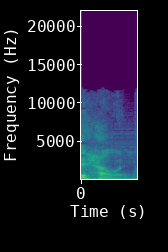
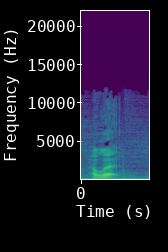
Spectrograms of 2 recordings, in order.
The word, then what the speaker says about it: Hallett: I thought it would be remiss of us not to mention that this past week, Andy Hallett, I'm going to say, or Halle. – How you spell it? – H-A-L-L-E-T, but I think there's a little funky thing over the E. – I say Hallett.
